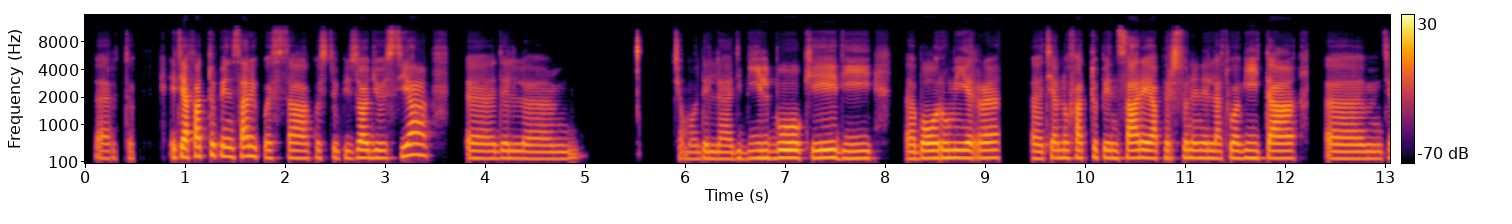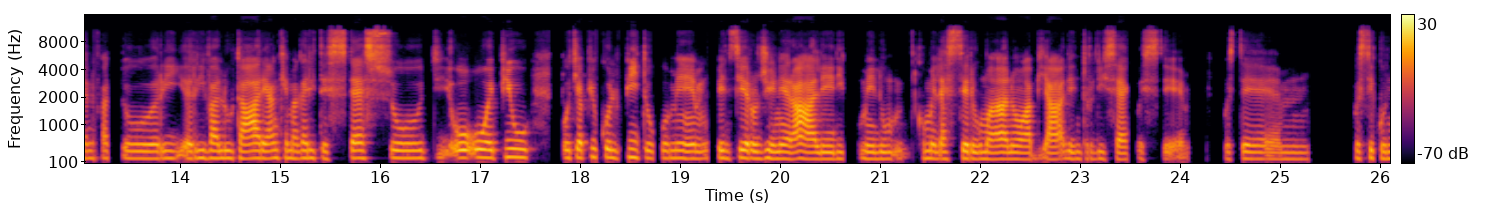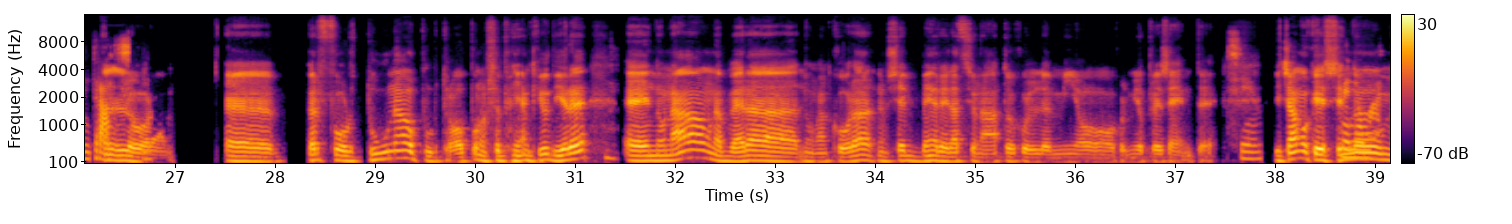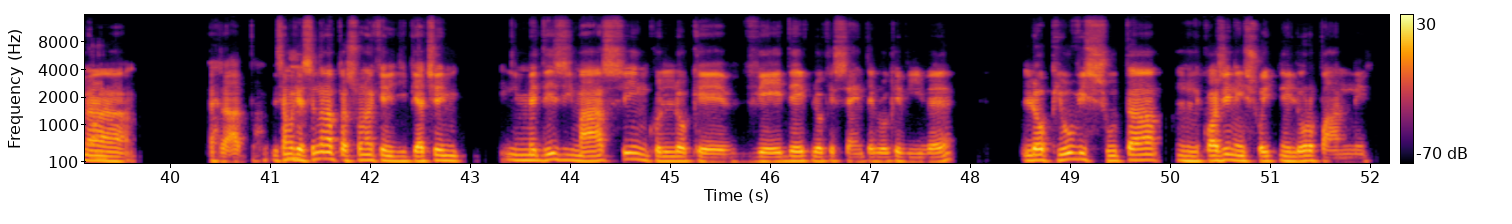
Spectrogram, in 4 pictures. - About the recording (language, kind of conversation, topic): Italian, podcast, Raccontami del film che ti ha cambiato la vita
- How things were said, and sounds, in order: tongue click; "diciamo" said as "ciamo"; laughing while speaking: "saprei"; snort; chuckle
